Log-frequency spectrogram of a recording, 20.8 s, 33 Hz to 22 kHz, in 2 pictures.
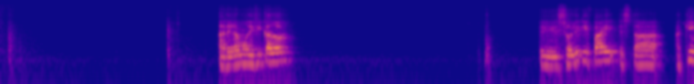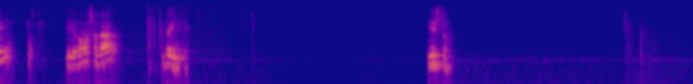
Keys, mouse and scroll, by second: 2.7-10.4 drag, 11.5-13.6 drag, 14.2-19.5 middle drag, 19.7 middle click.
